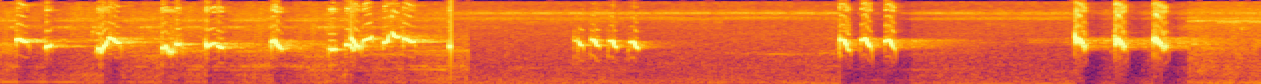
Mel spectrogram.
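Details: Straw-headed bulbul, a kept songbird, singing a fast burst of gurgling whistled notes, then short clipped triplets separated by pauses over a quiet background.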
